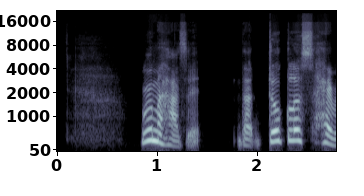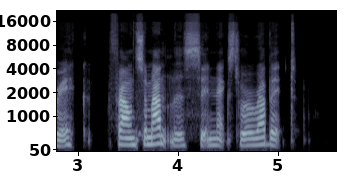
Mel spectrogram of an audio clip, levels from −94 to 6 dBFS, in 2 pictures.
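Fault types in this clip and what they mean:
No faults present; the speech carries only the light softening expected of Opus voice coding in hybrid mode, with the full band kept.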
